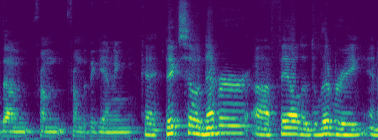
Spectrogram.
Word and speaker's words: Bigso: Now, how do you pronounce the name of your company? Bigso?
